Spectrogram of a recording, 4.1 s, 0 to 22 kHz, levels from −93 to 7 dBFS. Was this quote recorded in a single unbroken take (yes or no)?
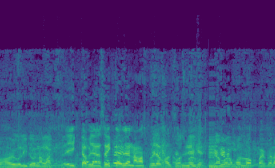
no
